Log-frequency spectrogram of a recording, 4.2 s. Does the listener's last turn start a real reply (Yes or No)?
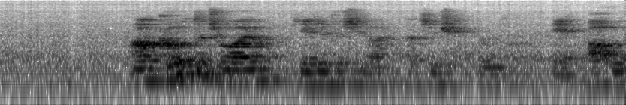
Yes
